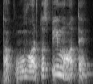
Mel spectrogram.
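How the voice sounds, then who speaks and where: A woman voicing a slow-witted, pedantic male creature who collects insects, muttering in a pompous way, with faint music behind. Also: fairly low pitch, gravelly, dark tone. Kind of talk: audiobook character voice.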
